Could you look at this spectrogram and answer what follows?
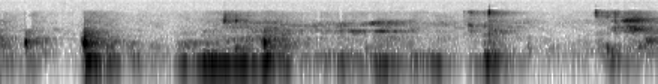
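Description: Keyboard and mouse clicks while a spreadsheet formula is entered on a computer, a handful of sharp, separate taps spread across the moment, near and fairly quiet.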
